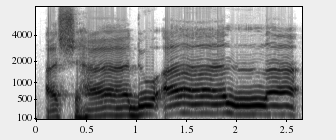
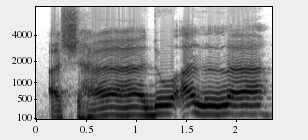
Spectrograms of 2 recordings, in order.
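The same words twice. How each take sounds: First: The vowel in alla is drawn out long. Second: The vowel in hadu is drawn out long. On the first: "alla ini memanjangkan di tasdid, ini juga keliru" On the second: "hadu itu sudah uh, keliru di dalam memanjangkan"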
